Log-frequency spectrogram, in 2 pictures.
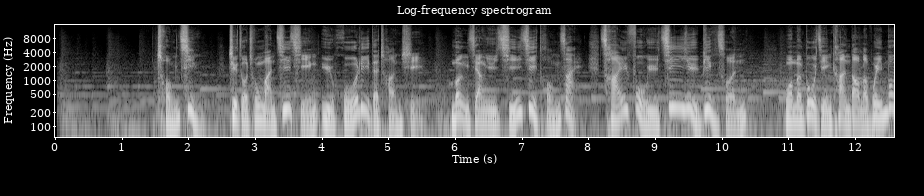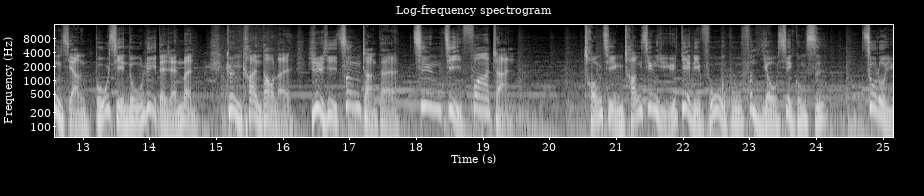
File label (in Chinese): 男 城市专题 介绍; 重庆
